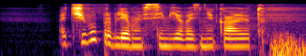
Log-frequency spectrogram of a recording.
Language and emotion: Russian, neutral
